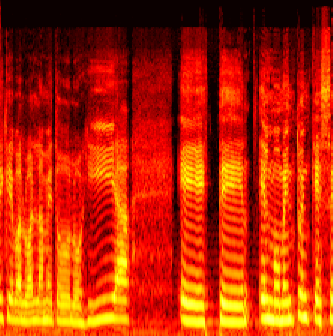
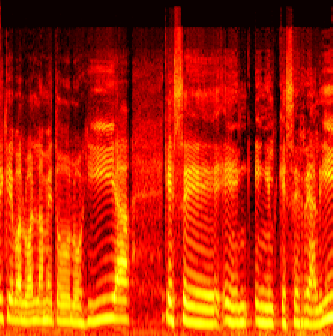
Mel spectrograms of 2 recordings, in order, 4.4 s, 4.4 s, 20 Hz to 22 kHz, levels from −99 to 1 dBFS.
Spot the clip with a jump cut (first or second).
second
